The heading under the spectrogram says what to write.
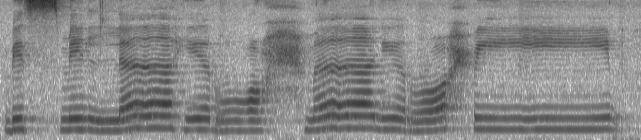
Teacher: لفظ اللہ کے لام سے پہلے زیر ہے تو اسی لیے ہم لفظ اللہ کے لام کو باریک پڑھ رہے ہیں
